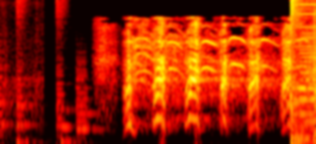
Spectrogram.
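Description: A snickering laugh, likely an edited-in comedy sound effect, starts about a second in as a quick run of high giggles.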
